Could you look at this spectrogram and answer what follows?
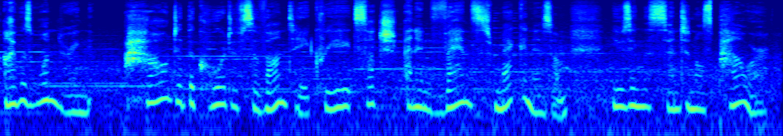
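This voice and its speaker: An actress playing a thoughtful young woman companion in a game, speaking in a measured, reflective way and often musing softly. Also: mid-range voice, close to an everyday voice. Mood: pondering. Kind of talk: scripted game dialogue. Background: game music.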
